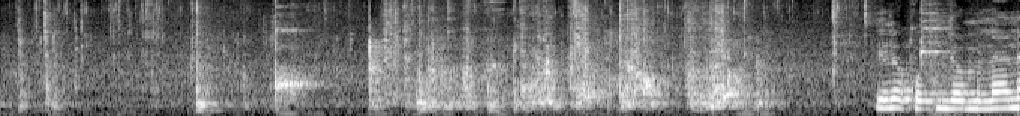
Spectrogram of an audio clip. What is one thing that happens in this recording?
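A metal spoon scrapes and clinks against a metal pot.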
